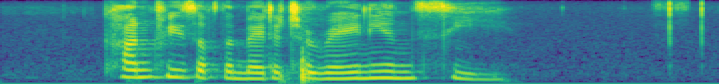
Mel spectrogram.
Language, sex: English, female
